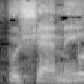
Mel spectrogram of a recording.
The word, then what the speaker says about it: Buscemi: Buscemi. No, it's Buscemi. – Buscemi. – Buscemi. – Buscemi. There we go.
